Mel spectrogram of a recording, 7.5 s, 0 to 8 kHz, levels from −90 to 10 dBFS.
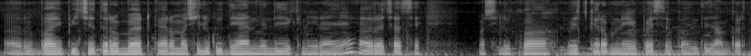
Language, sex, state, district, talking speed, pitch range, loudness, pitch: Hindi, male, Chhattisgarh, Korba, 210 wpm, 130-140 Hz, -25 LUFS, 135 Hz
